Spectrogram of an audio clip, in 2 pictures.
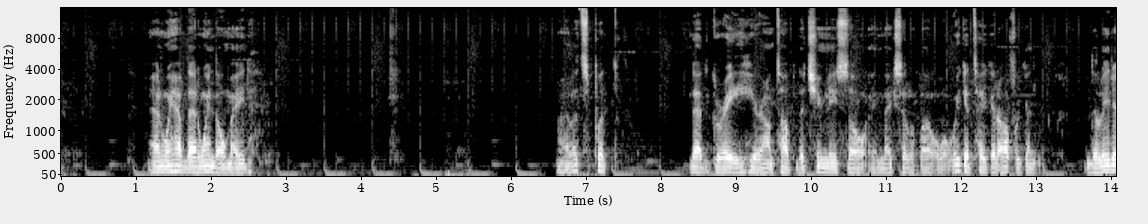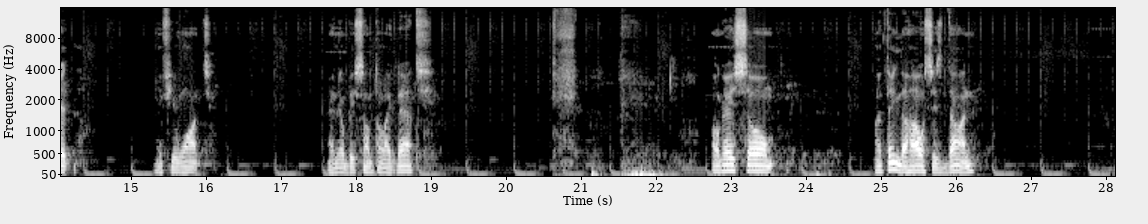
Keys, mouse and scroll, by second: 0.4-4.5 middle drag, 4.5-5.4 scroll down 1, 5.4-7.3 middle drag, 7.3 click, 17.1-18.6 middle drag, 18.6-19.3 scroll up 2, 19.3 shift+middle click, 20.1 scroll down 2, 20.6-22.5 middle drag, 22.5-23.0 scroll down 1, 23.0-25.4 middle drag, 25.4-26.2 scroll up 1, 26.2-28.1 shift+middle drag.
